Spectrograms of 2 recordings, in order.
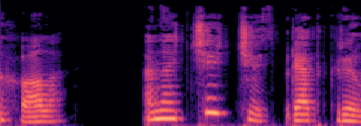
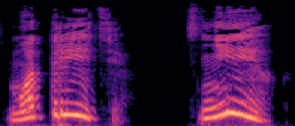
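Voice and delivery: higher, louder thrilled cry; excited exclamation; 7 semitones higher, 4 dB louder, much slower than usual. Acted. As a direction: call out in delight at snow. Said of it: "Бося воскликнул". (радостный возглас)

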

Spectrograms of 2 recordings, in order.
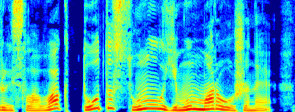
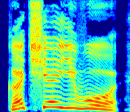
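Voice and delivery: crowd cheer; 5 semitones higher, slower than usual. A narrator's reading. Crowd lifting the boy.

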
